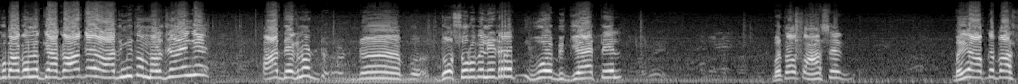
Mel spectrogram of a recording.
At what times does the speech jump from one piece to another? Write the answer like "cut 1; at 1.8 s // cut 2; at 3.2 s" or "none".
none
